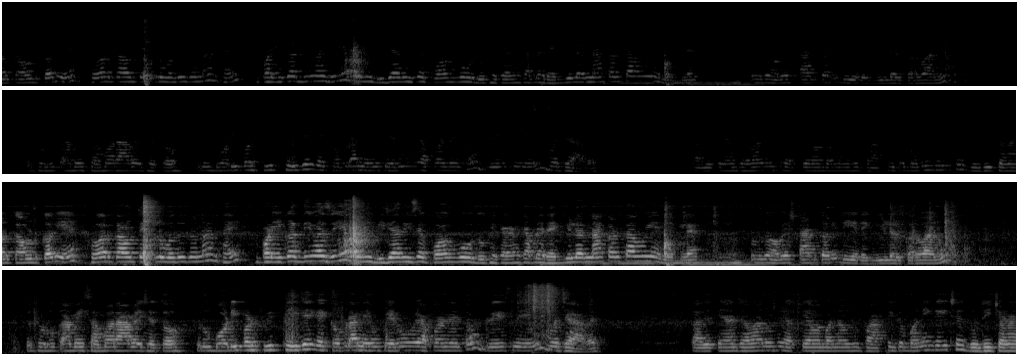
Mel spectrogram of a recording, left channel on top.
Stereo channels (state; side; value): quieter; left; 22.1 dB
